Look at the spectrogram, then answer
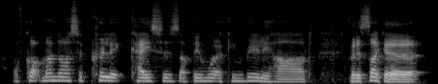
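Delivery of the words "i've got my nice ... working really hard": put-on English accent with an Australian tinge. Imitating a friend's on-camera intro: imitating Tris's English accent. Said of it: "he's got a nice English accent".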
